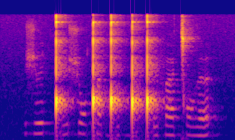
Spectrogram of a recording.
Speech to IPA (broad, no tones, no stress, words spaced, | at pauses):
ʒe ɡ͡ǃɯ ʃɔǃæ ɡ͡ǃɯ ɡ͡ǃɯǃʼefæ ǀɔɣɛ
